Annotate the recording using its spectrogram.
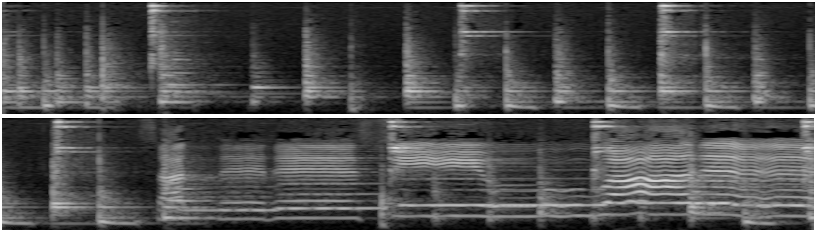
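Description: Kandyan bera drums play a brisk pattern of strokes, about three to four a second, for the first five seconds. Then a held, wavering melody line comes in over sparser drum strokes.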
